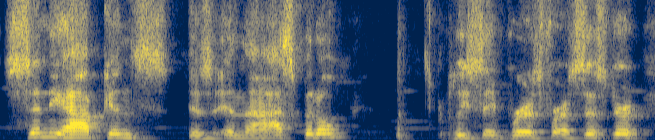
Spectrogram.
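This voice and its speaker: Man, co-host, high pitch, upbeat, affectionate, restarts sentences. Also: a little slow, darkish tone. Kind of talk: announcements on a live stream.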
